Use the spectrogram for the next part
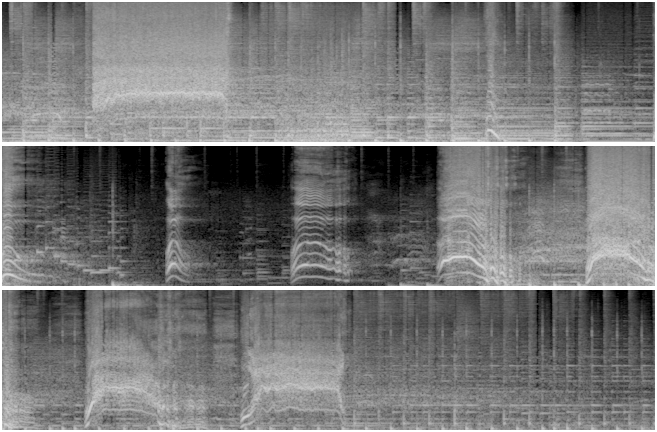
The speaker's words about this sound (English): Come on, scream like your voice is yours and pray.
